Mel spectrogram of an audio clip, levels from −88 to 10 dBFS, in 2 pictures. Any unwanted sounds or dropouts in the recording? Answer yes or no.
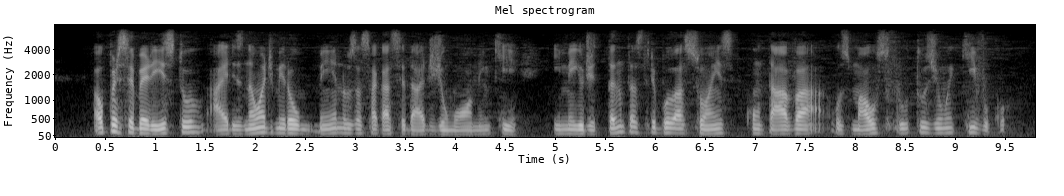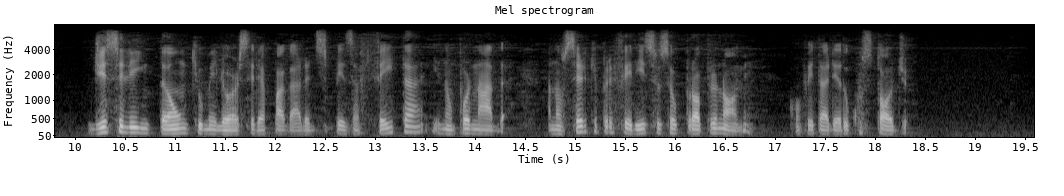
no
